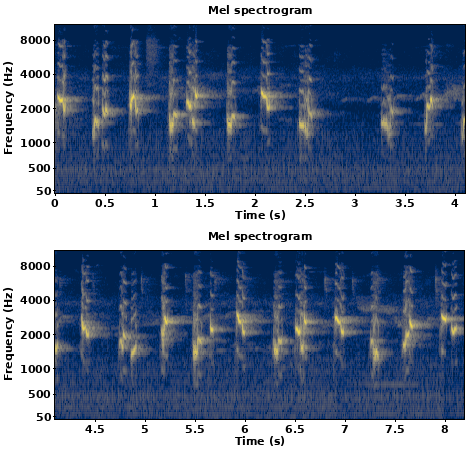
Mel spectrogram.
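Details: Sooty-headed bulbul singing back at other bulbuls with rapid chirpy phrases, a brief pause midway, then resuming the quick bouncing notes at about three per second.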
